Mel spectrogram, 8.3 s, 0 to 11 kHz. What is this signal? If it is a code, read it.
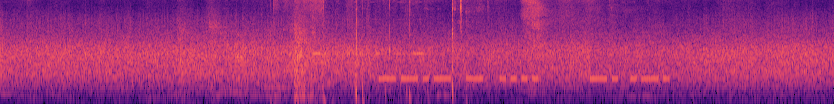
Morse code, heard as a keyed tone, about 22 wpm, 710 Hz, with radio static and the noise of a cafe. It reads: QTH NR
